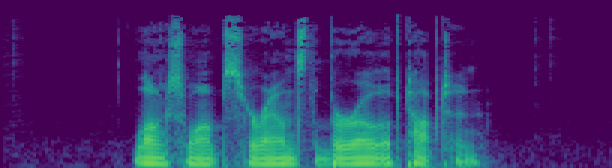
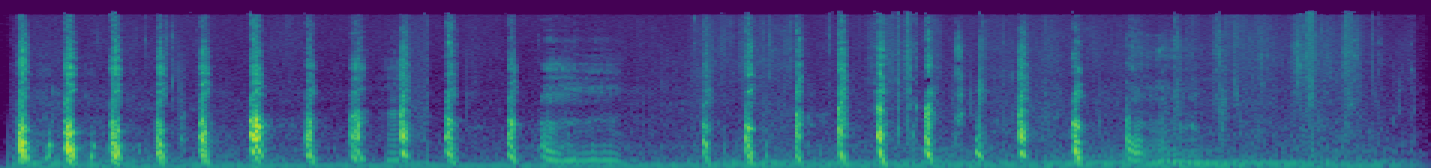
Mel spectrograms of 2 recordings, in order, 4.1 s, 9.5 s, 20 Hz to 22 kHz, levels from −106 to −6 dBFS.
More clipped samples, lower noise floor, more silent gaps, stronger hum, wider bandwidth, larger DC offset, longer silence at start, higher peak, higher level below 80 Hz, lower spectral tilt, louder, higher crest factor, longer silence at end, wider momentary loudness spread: neither; first, -88 dBFS vs -57 dBFS; neither; neither; about the same, 15.5 kHz vs 17 kHz; neither; first, 0.9 s vs 0.1 s; second, -16 dBFS vs -2 dBFS; about the same, -54 dBFS vs -56 dBFS; about the same, -5.5 dB/octave vs -4.5 dB/octave; second, -32 LUFS vs -29 LUFS; second, 18 dB vs 28 dB; first, 0.9 s vs 0.55 s; second, 9 LU vs 24 LU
